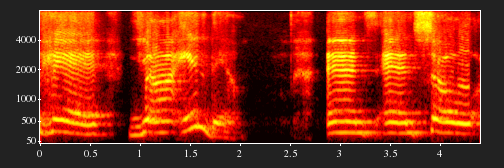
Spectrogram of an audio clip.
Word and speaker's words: Jah: how the name of yah is composed of the first two letters and it's also translated as J ah which is still pronounced yah and it appears often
